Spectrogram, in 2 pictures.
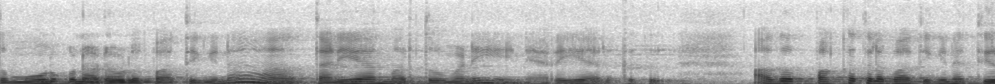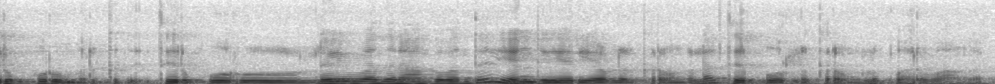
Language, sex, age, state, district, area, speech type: Tamil, female, 45-60, Tamil Nadu, Tiruppur, rural, spontaneous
